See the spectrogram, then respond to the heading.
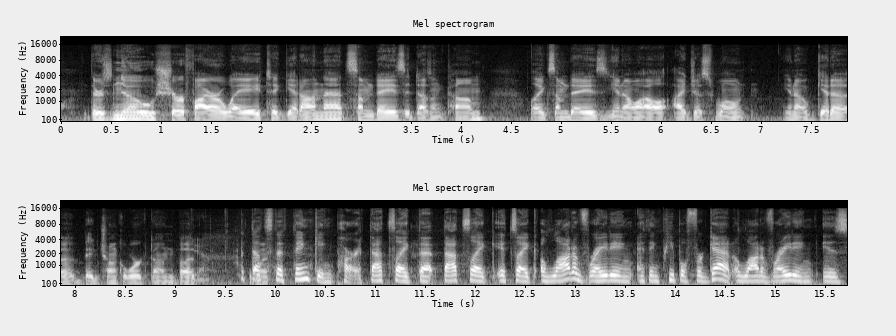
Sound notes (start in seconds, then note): none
